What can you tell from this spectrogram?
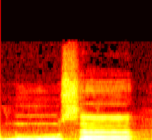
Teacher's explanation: Yang ada alif maksurah ini, dia kita sambung ataupun kita berhenti, kita memang sebut alif maksurah tersebut. Dibaca 2 harakat pada bila-bila masa.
